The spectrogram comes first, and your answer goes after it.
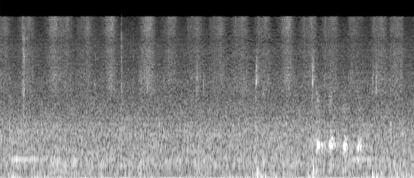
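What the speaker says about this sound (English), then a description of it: "Lots of chickens over here." Chickens clucking in the video game Minecraft, a few faint, short clucks rising near the end over a steady low background hum, with no talk.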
